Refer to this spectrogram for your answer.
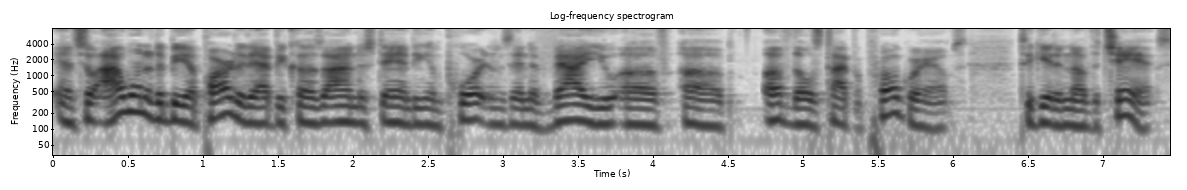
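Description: A man's unremarkable speaking voice, medium in pitch, with an American accent, a fairly quick pace and ordinary pitch variation, on a very clean recording with a silent background. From northern Illinois, near Chicago. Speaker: community violence prevention coordinator. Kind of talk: interview.

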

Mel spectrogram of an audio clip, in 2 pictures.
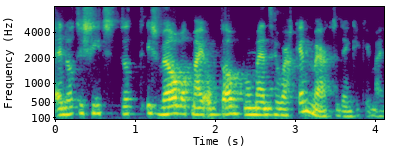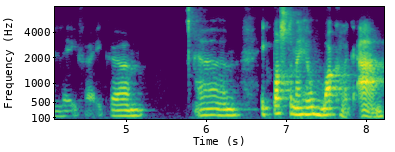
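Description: Somewhat breathy, a woman speaks at a moderate pace in a fairly low pitch with ordinary pitch variation. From Netherlands, Eindhoven (North Brabant). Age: 40s. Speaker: therapist. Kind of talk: interview. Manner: hesitant with many fillers.

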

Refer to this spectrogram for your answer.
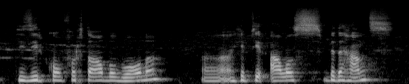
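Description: Over music in the background, a woman speaks at a moderate pace and medium pitch with fairly even intonation. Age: 40s. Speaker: entrepreneur and author. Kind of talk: casual interview.

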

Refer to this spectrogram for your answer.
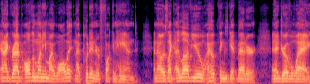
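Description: A man with an unremarkable speaking voice talks at a fairly quick pace in a medium pitch. His pitch varies in an ordinary way, and the recording is very clean with a silent background. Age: 30s. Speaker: radio show host. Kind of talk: casual chat. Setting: radio studio.

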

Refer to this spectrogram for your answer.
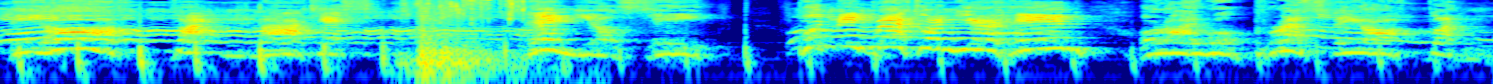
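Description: A put-on character voice with a bright, sharp tone, lively intonation and a fairly slow pace over faint background music.

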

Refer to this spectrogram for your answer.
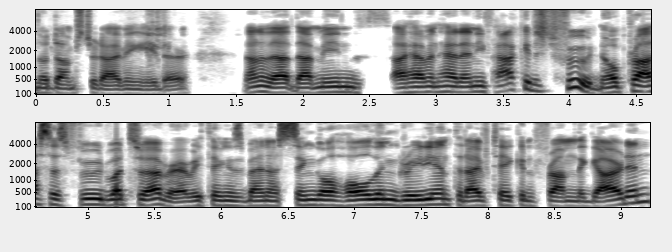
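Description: Fairly quick and fairly even in intonation, a man with an American accent talks at a medium pitch in an unremarkable speaking voice. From United States. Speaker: environmental activist. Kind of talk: interview.

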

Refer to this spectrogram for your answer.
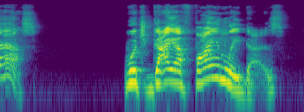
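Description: Over a silent background in a very clean recording, the voice sounds furious and animated. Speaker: video host / movie-TV commentator. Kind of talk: angry rant, profane review of a show. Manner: furious, sarcastic, loud and rapid-fire, swearing constantly; animated, exasperated, incredulous.

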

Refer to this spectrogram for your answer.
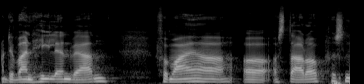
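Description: Flat and monotone, a man speaks at a moderate pace. The recording is very clean, the background silent. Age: 20s. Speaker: former professional footballer. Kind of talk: interview, personal story. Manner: halting, many fillers and repetitions.

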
